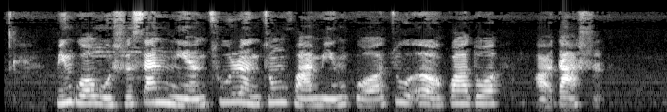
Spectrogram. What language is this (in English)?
Chinese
